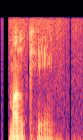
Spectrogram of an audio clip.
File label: "monkey", English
